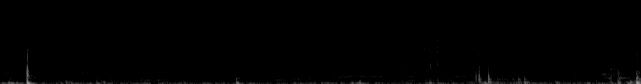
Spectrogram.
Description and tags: HAND BOOK 01
hand off a book cover slowly. Zoom H1 recorder, unprocessed
hand-off, sticky, book-cover, down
